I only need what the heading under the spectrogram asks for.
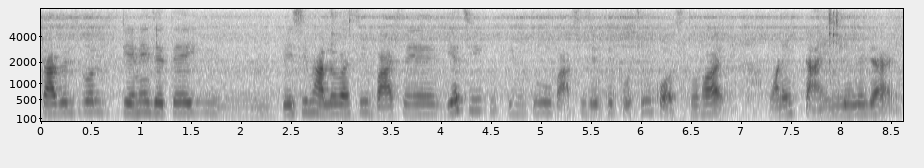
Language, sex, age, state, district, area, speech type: Bengali, female, 30-45, West Bengal, Kolkata, urban, spontaneous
